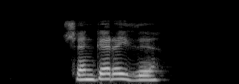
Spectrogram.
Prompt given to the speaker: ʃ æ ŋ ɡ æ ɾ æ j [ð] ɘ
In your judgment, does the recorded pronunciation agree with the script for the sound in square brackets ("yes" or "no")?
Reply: yes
